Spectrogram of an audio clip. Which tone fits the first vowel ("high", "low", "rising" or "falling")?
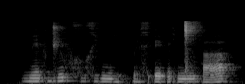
low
